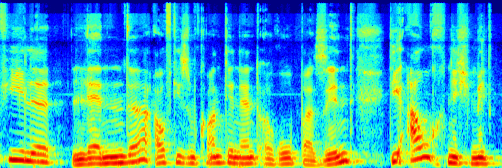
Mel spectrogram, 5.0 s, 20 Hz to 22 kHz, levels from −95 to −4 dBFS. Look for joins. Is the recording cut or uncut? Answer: cut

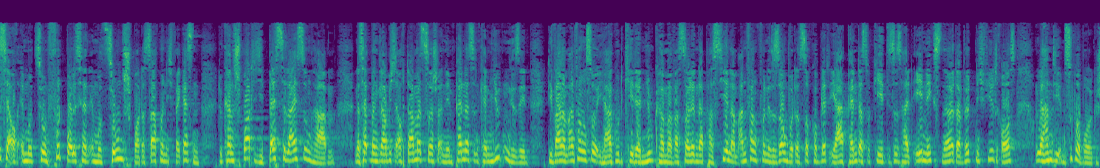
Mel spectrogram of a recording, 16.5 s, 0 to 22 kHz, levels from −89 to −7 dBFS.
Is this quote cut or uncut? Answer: uncut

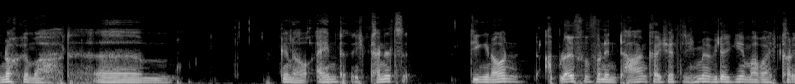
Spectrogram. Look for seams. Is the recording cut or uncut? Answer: uncut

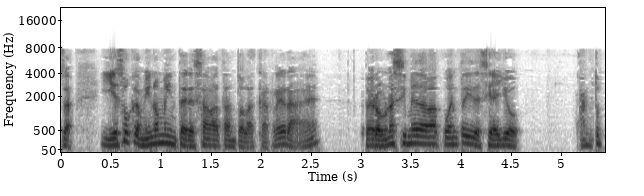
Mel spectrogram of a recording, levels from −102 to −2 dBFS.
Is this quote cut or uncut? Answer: uncut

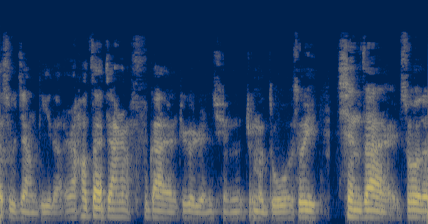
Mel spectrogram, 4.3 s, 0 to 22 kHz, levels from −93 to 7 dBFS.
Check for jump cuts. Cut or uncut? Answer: cut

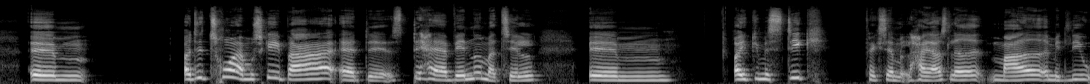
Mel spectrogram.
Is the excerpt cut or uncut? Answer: uncut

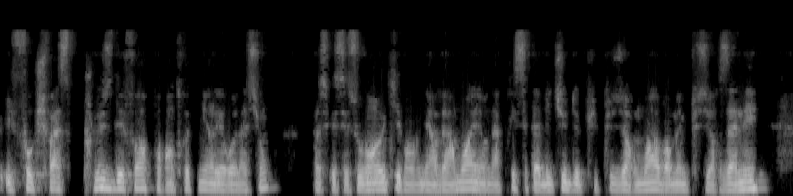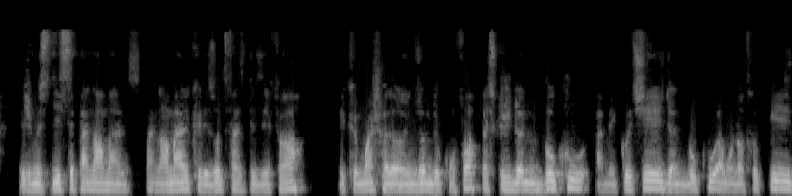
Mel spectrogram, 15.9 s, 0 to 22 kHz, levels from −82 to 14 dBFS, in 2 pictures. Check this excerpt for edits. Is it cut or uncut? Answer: uncut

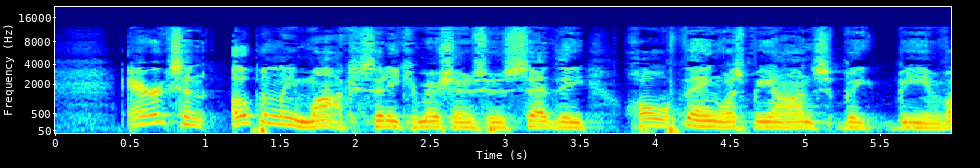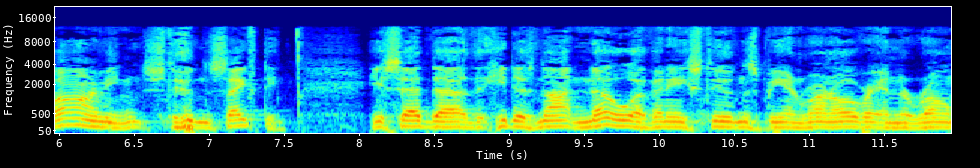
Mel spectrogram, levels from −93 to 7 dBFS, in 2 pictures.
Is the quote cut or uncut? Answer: uncut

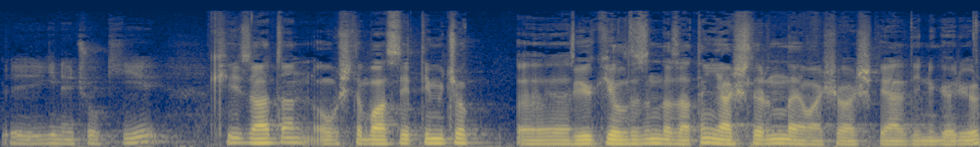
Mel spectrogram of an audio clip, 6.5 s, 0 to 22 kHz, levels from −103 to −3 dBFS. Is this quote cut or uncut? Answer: cut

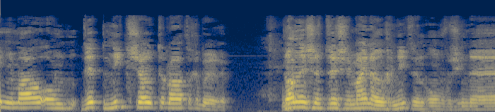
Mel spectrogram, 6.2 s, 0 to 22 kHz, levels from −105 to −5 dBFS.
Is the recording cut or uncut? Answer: cut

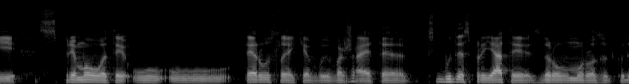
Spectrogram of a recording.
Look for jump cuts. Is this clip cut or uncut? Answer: uncut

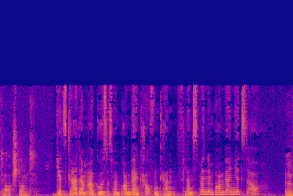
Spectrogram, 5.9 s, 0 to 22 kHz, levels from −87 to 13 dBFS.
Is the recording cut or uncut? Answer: cut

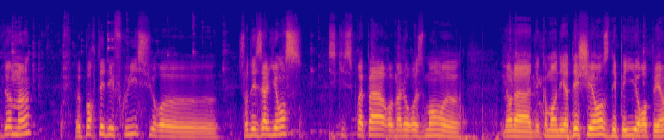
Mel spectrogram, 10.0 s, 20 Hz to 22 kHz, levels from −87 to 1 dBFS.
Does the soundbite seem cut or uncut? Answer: cut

